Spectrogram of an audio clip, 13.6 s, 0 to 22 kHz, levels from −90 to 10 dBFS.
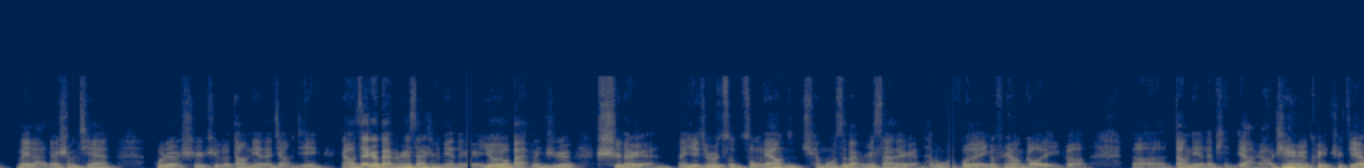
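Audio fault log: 0.38 s and 3.06 s, dropped buffer (overrun): The sound jumps ahead. A few milliseconds are likely missing, with the two sides joined directly.
4.67–4.72 s and 9.50–9.52 s, gap at a join of encoded pieces: Silences of 46 ms and 24 ms with smeared edges. Separately encoded segments kept their padding at each join.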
